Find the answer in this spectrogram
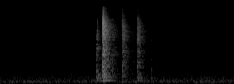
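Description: Three quick, sharp clicks about a second in, from a small metal lash applicator (tweezers) as it is released from the lash and put down.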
